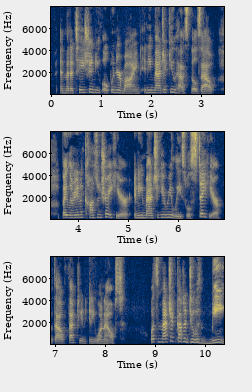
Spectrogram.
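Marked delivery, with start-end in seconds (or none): 8.9-10.4 blunt, demanding, pointed, challenging tone. During a lesson on meditation and magic, Briar demands an answer. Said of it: "Demanded Briar".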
